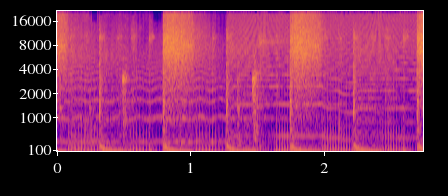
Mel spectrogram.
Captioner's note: clicks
